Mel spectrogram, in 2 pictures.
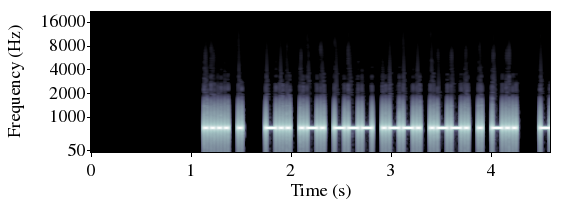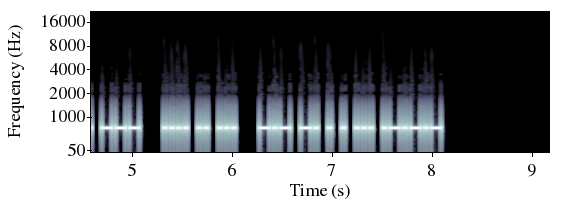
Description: Morse code, heard as a keyed tone, about 34 wpm, 700 Hz. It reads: HE DROPPED TO HIS KNEES.
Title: A Sound Of Thunder 35wpm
